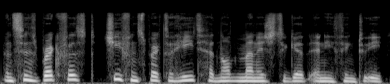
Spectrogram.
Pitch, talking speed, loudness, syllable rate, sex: 165 Hz, 215 wpm, -17 LUFS, 5.9 syllables/s, male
